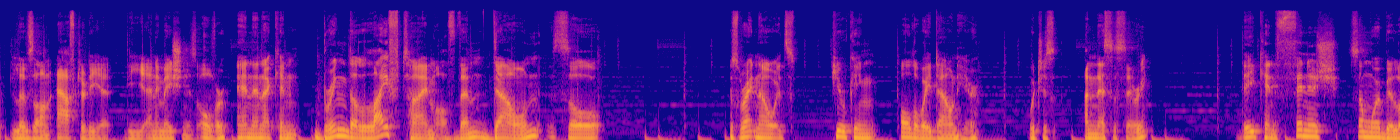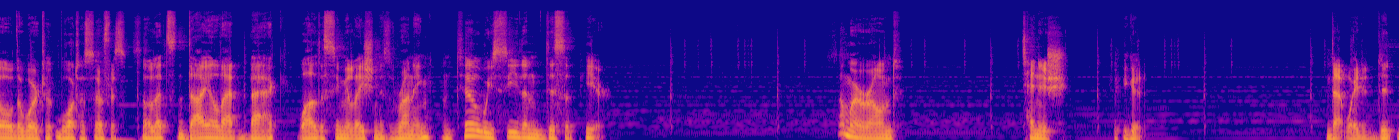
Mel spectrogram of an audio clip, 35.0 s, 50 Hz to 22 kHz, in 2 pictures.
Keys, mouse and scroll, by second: 2.9 scroll down 1, 3.4 shift+middle click, 4.1 scroll down 1, 4.4 shift+middle click, 5.3 shift+middle click, 5.9 middle click, 6.4 shift+middle click, 7.6 middle click, 8.1-8.7 scroll down 3, 8.7 middle click, 9.0-9.4 scroll up 2, 9.8 middle click, 10.4 scroll down 2, 10.7 middle click, 12.2 middle click, 12.7 scroll up 1, 13.1 shift+middle click, 13.6 scroll up 2, 14.0 shift+middle click, 14.4 middle click, 14.8 scroll up 2, 15.3 shift+middle click, 15.7 shift+middle click, 16.1 middle click, 19.0-23.9 drag, 23.9-29.8 middle drag, 30.9-32.4 shift+middle drag, 33.0 shift+middle click, 33.3-33.7 scroll up 2, 33.7 shift+middle click, 34.4-34.8 scroll down 1, 34.8 shift+middle click.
